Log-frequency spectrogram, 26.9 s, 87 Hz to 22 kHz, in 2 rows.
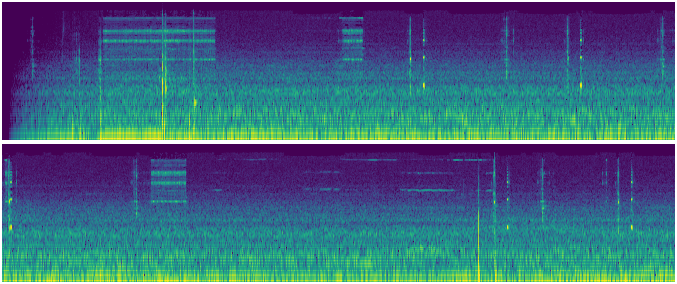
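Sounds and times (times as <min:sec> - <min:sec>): steady low hum: 0:00.2 - 0:26.9
hard drive clicking: 0:00.4 - 0:04.3, 0:08.1 - 0:08.6, 0:10.0 - 0:10.4, 0:13.1 - 0:13.9, 0:16.0 - 0:17.2, 0:22.6 - 0:24.5, 0:25.4 - 0:26.2
high electronic beeps: 0:02.0 - 0:04.3, 0:06.7 - 0:07.3, 0:16.1 - 0:18.0, 0:19.4 - 0:24.4.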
